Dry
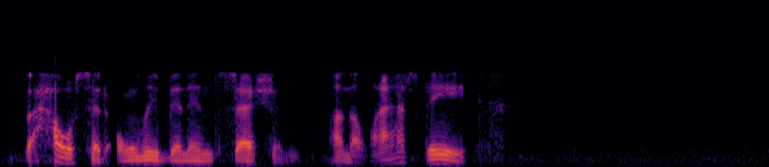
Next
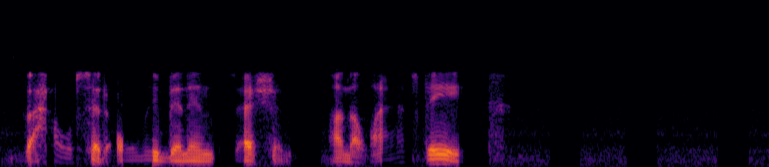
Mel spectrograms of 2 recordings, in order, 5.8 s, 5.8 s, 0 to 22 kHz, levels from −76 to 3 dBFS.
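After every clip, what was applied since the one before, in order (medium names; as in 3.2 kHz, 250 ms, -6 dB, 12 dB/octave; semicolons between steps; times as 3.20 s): trance gate "xxx..xxx..x" 131 bpm -24 dB; trim +7 dB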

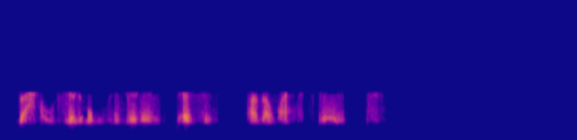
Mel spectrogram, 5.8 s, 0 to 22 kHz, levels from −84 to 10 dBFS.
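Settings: FFT band-pass 450–1500 Hz; gate -59 dBFS, range -16 dB; trim -3.5 dB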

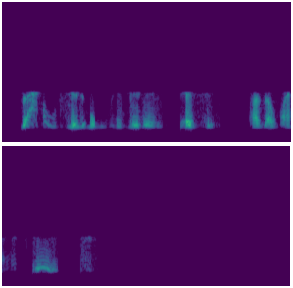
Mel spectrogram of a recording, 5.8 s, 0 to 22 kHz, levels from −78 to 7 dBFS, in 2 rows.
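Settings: no audible change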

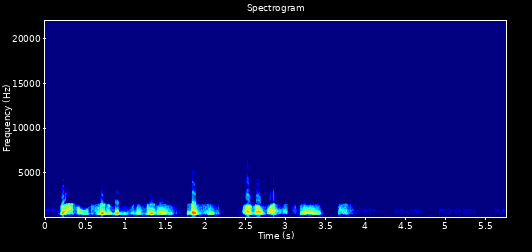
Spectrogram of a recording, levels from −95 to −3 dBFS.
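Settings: steep low-pass 1.2 kHz 48 dB/octave; in parallel at -11 dB: saturation -26 dBFS, distortion -11 dB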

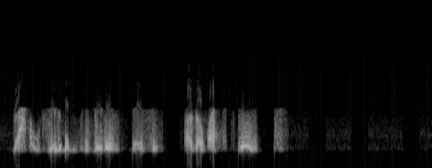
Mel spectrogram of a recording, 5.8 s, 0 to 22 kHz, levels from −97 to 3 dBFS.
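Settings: crackle 39 per s -60 dBFS; compressor with a negative ratio -34 dBFS, ratio -1; trim +1 dB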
